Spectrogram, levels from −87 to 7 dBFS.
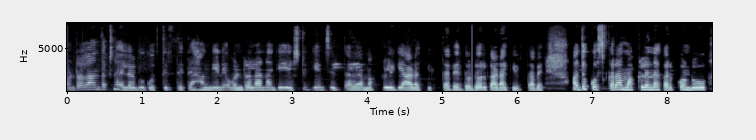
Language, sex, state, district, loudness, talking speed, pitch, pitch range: Kannada, female, Karnataka, Raichur, -18 LUFS, 35 wpm, 225 Hz, 210-235 Hz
